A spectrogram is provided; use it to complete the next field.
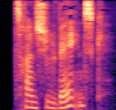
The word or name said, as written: transsylvansk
